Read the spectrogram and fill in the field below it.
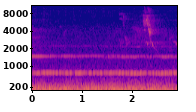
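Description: A Federal Signal 2001 civil defense siren sounds during a tornado siren test, heard as a faint, distant steady wail under broadband outdoor noise, with a brief higher whistle near the end.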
